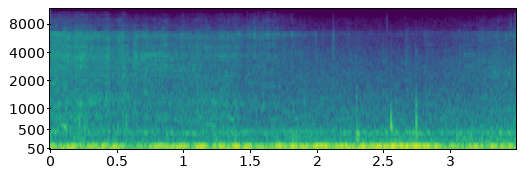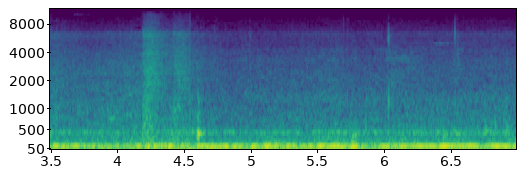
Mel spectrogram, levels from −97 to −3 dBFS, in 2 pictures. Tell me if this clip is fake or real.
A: real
